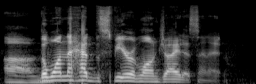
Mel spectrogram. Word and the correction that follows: Longinus: In the older one, it was pronounced Longinus.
